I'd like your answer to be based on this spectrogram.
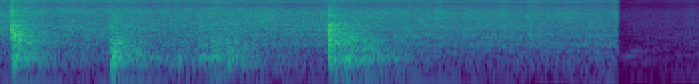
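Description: Baingan (brinjal) curry cooks in a pan on a stove set down on the floor, with a steady close sizzle broken by three sharp spatula scrapes before the sound cuts off abruptly.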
